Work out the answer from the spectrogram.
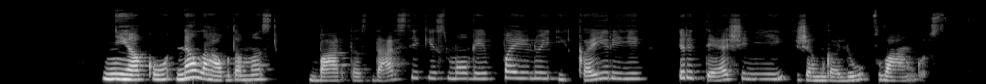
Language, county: Lithuanian, Marijampolė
